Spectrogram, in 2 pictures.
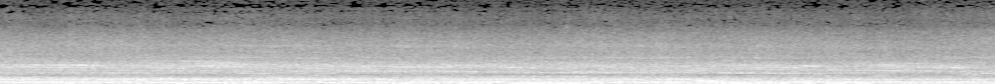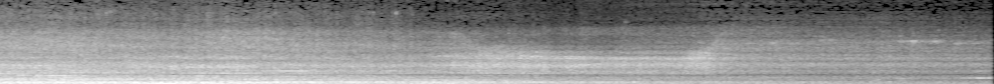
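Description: A passenger train rumbles past close by, its wheels clattering on the rails, and the sound slowly fades.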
